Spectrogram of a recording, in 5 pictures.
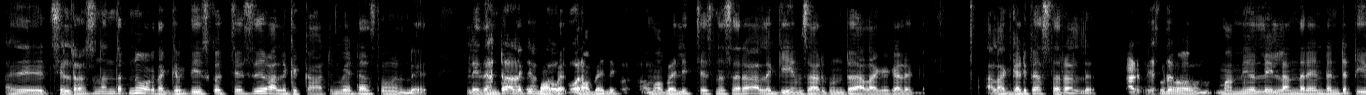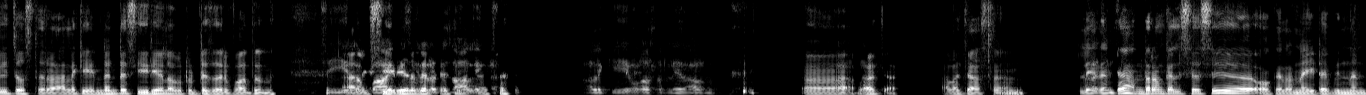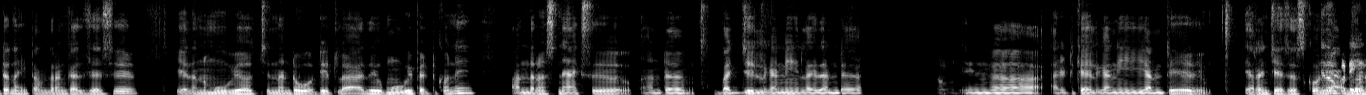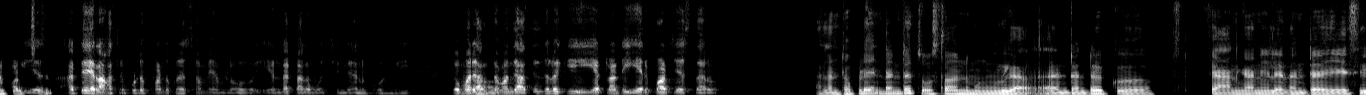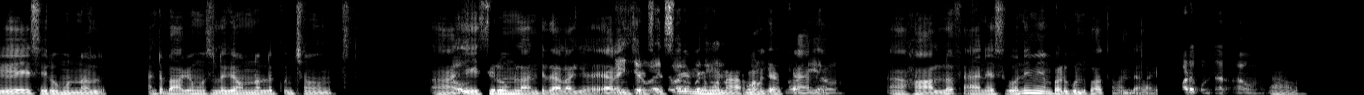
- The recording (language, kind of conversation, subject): Telugu, podcast, అతిథులు అకస్మాత్తుగా వస్తే ఇంటిని వెంటనే సిద్ధం చేయడానికి మీరు ఏమి చేస్తారు?
- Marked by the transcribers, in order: in English: "కార్టూన్"; chuckle; in English: "గేమ్స్"; lip smack; in English: "సీరియల్"; chuckle; in English: "సీరియల్"; other background noise; chuckle; in English: "నైట్"; in English: "నైట్"; sniff; in English: "మూవీ"; in English: "మూవీ"; lip smack; lip smack; in English: "ఎరేంజ్"; in English: "సో"; lip smack; lip smack; in English: "ఏసీ రూమ్"; in English: "ఏరేంజ్"; in English: "నార్మల్‌గా"; in English: "హెల్త్"; in English: "హాల్లో"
